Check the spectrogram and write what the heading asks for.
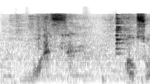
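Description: Voices with brief clinks of dishes and cutlery in a cafeteria.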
